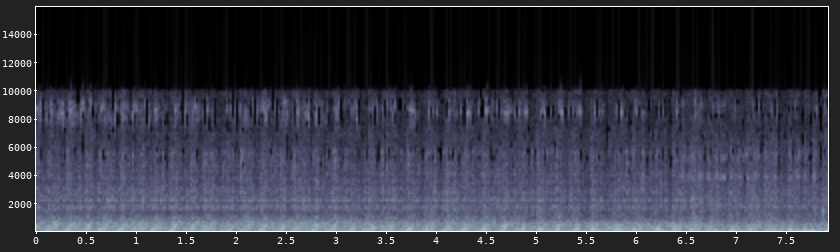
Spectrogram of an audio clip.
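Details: 1992 VW GTI 16V cold start (9A block, ported/planed head, exhaust cam cut for intake, short-runner intake, G60 injectors, Digifant 1, SNS stage 5 chip): uneven, wandering low lope, a rough cammed idle.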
